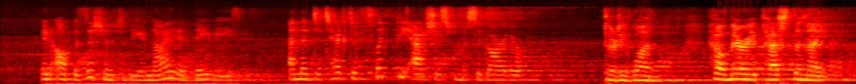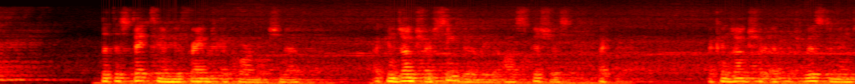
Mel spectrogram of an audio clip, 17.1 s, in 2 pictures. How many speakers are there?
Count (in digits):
4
